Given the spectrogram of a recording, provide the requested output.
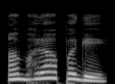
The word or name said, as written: ಅಭ್ರಾಪಗೆ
